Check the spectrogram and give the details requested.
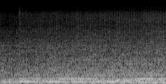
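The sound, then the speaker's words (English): A propeller aircraft drones steadily at a fly-in at Echuca, Australia, its engine a loud, continuous low hum with a rough throbbing edge and no voices over it. “This weekend, we'll see over 100 visiting aircraft.”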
